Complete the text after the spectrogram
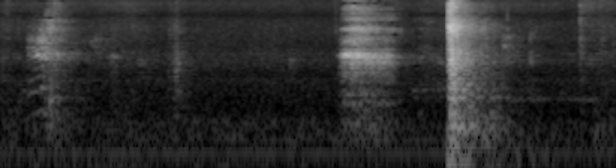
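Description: A window is pushed along with a short scraping rumble, then slammed shut with a single sharp, loud bang, followed by quiet background noise.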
